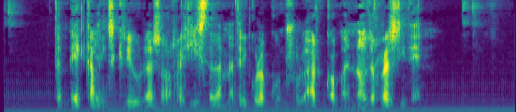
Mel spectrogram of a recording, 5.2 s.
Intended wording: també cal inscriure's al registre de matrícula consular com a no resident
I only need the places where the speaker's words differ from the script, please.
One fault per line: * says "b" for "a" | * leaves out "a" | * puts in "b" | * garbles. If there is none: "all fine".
all fine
